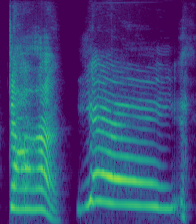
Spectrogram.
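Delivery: high, loud, laughing yay for Dara; squealing with delight as she reads it out; excited cheer. Retold or imitated. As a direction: cheer her name like a fan. Reading a fan's cheering comment.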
